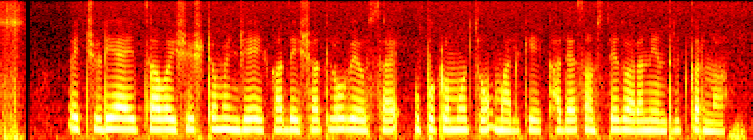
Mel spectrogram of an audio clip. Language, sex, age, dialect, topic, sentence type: Marathi, female, 18-24, Southern Konkan, banking, statement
